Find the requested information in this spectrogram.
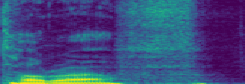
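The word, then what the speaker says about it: טָרַף: off oh come on the root word is pronounced taraf now here's why that's interesting to me because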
